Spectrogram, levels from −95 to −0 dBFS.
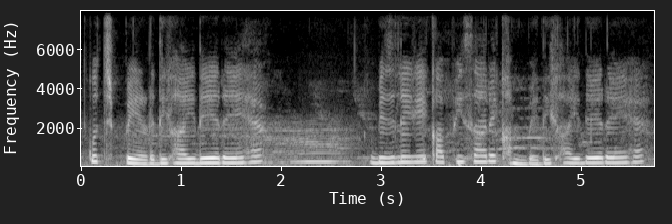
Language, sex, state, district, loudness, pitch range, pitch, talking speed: Hindi, female, Uttar Pradesh, Saharanpur, -17 LUFS, 210-280 Hz, 245 Hz, 155 wpm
